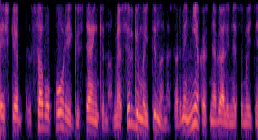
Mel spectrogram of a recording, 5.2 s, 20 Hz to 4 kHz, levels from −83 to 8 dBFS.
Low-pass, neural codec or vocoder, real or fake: 3.6 kHz; none; real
